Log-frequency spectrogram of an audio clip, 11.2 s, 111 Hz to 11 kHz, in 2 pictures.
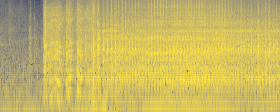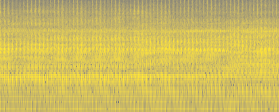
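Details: Subaru WRX 2.0 L turbocharged intercooled boxer engine settling to idle with a hard, regular bottom-end knock, rod knock; engine later needs a short block replacement.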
